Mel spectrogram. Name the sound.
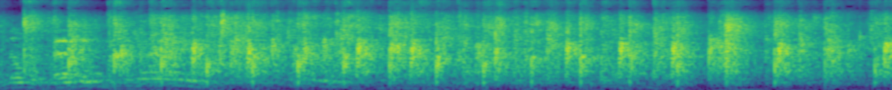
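audience round of applause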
